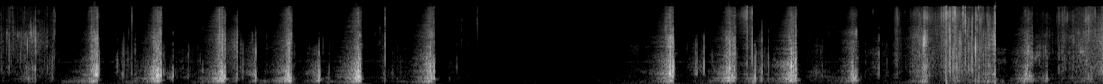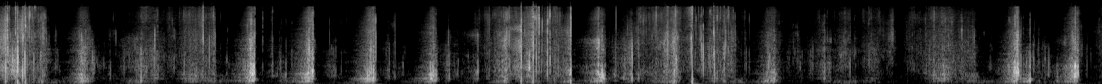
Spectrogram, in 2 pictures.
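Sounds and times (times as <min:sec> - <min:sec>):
slime squishing and popping: 0:00.0 - 0:02.6, 0:08.4 - 0:22.0.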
